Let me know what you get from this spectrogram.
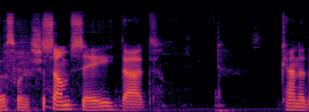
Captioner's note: speaking French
